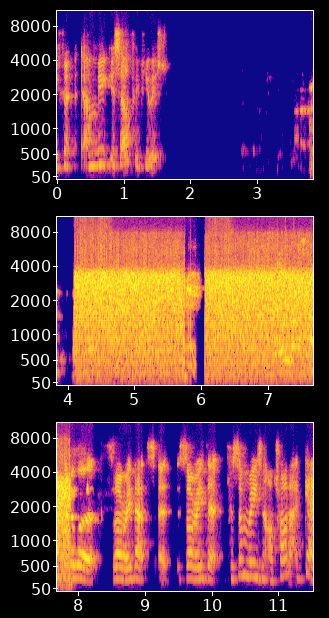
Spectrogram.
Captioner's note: static noise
